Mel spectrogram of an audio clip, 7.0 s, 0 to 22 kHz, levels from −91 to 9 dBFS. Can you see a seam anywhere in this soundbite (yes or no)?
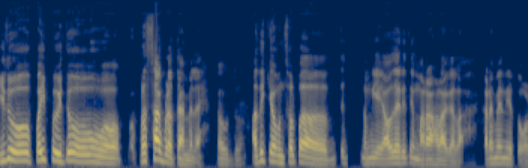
yes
